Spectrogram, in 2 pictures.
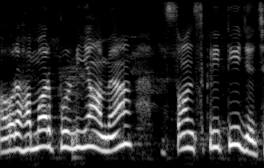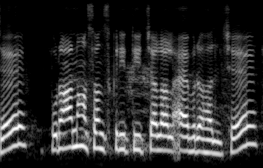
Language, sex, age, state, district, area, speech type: Maithili, female, 45-60, Bihar, Purnia, rural, spontaneous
